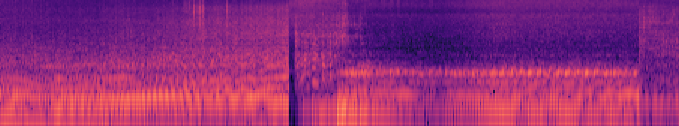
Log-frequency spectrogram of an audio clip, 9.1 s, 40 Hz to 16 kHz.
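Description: A BMW 650i E64 convertible engine rumbles steadily and loudly at close range, cuts off abruptly for a moment, then settles into a lower, even running drone with a brief swell at the end.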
